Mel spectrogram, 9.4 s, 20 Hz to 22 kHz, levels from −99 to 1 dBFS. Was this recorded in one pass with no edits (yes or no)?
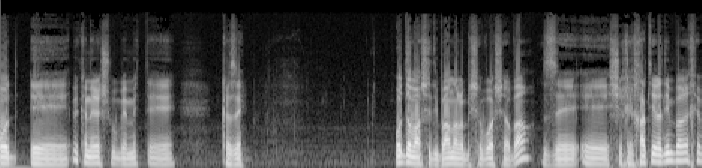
no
